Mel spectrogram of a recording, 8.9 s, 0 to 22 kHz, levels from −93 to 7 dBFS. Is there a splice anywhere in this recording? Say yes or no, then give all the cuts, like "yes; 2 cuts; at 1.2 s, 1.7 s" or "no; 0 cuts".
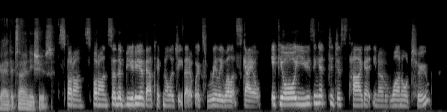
yes; 4 cuts; at 1.1 s, 3.6 s, 4.1 s, 5.3 s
